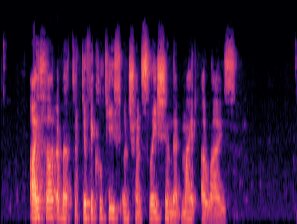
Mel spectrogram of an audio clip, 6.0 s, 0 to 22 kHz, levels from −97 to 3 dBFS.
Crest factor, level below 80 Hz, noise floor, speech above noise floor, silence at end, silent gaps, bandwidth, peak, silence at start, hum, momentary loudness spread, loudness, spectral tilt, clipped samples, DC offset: 22 dB; -64 dBFS; -73 dBFS; 52 dB; 1.25 s; none; 13 kHz; 0 dBFS; 0.6 s; none; 10 LU; -21 LUFS; -2.5 dB/octave; under 0.1%; under 0.1%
